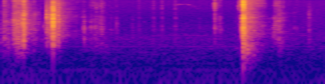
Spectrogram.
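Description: An Ultra Four toy blaster fires a shot, giving sharp snapping cracks with a couple of quick mechanical clicks, close and loud, separated by brief quiet gaps.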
